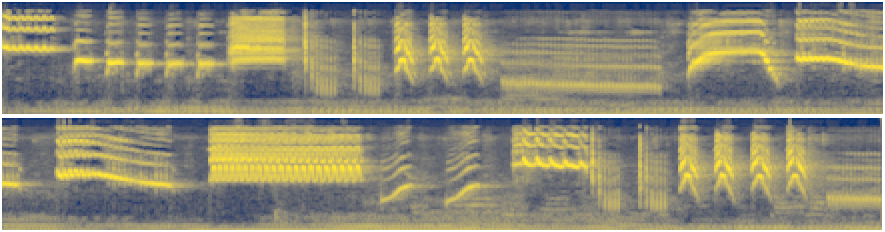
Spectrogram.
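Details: Asian pied starling song said to call the rain, in varied phrases of clear whistles, quick repeated chips, downward slurs and harsh buzzy bursts, over a low steady background hum.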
